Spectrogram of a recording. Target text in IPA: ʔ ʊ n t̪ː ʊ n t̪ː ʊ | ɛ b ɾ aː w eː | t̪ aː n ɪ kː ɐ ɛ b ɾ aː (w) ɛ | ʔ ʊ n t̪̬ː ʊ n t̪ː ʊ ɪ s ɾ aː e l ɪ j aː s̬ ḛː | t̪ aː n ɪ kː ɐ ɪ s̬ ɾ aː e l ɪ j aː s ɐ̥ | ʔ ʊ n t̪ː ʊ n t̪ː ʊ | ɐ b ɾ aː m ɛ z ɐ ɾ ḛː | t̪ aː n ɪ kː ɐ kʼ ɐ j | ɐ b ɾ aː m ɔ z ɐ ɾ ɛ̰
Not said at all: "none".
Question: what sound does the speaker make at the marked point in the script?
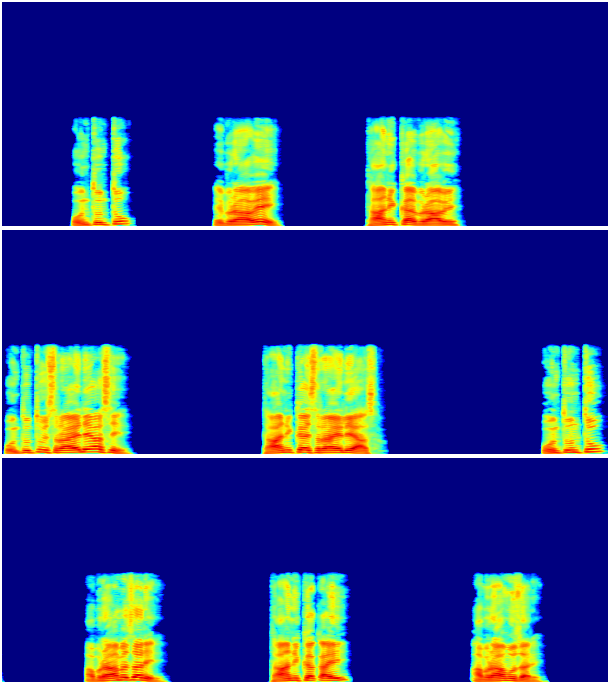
w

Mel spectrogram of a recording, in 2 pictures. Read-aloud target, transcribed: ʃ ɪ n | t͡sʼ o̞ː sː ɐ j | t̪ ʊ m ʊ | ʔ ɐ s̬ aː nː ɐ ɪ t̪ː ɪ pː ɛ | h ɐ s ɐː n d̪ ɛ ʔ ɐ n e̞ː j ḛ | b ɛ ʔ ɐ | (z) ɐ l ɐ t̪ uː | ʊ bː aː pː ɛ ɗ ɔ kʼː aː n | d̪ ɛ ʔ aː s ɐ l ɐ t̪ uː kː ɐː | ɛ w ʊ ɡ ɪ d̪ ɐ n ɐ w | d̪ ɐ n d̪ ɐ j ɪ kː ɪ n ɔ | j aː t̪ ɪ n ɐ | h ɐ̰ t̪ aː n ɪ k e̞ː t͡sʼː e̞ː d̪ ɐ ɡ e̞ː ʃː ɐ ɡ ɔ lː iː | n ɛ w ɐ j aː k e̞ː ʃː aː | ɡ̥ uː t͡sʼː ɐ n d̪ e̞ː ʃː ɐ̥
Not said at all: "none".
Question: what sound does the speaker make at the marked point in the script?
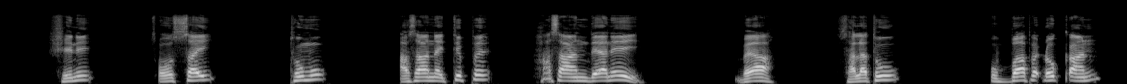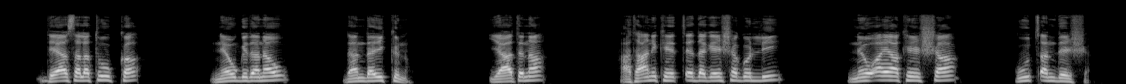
s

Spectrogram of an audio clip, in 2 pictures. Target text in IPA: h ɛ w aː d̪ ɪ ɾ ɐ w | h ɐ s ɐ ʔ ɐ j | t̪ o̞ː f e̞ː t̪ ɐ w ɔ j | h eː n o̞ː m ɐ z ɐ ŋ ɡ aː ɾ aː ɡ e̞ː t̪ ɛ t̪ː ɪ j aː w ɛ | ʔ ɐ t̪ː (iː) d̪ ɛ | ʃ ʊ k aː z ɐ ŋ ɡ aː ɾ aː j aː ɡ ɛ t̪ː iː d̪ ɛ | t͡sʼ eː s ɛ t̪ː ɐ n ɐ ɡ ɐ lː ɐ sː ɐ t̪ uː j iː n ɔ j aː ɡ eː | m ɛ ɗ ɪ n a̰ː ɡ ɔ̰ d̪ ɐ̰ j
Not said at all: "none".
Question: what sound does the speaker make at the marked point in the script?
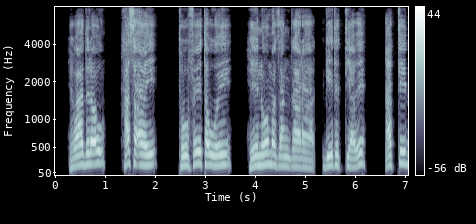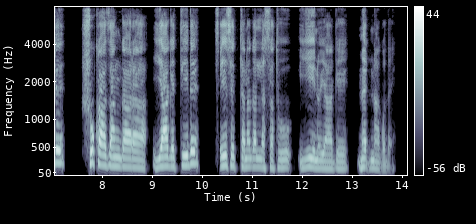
iː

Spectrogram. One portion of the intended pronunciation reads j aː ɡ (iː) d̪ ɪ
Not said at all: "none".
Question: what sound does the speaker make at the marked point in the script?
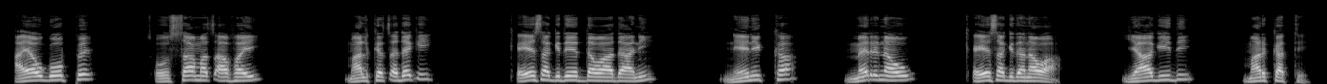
iː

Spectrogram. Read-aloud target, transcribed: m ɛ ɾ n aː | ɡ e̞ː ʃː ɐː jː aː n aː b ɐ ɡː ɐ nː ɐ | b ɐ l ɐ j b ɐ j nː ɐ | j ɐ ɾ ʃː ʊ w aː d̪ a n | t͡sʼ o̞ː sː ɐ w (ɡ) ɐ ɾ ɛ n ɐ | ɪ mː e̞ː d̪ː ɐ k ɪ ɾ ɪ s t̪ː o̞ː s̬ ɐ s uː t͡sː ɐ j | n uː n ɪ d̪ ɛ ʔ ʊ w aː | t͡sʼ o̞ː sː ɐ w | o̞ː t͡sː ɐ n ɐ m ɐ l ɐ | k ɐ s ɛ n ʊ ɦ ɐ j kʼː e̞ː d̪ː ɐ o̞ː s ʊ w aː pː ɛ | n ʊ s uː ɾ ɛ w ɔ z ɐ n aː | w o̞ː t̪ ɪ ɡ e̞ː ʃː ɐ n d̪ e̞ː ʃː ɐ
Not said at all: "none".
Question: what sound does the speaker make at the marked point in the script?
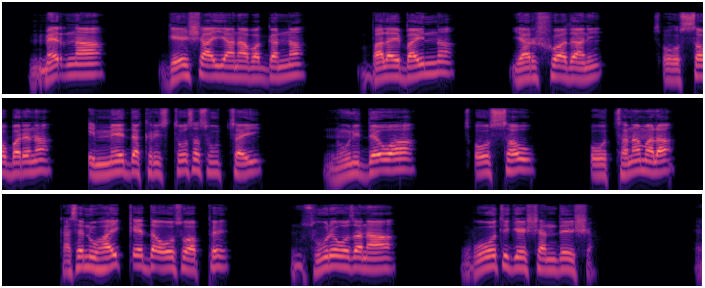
b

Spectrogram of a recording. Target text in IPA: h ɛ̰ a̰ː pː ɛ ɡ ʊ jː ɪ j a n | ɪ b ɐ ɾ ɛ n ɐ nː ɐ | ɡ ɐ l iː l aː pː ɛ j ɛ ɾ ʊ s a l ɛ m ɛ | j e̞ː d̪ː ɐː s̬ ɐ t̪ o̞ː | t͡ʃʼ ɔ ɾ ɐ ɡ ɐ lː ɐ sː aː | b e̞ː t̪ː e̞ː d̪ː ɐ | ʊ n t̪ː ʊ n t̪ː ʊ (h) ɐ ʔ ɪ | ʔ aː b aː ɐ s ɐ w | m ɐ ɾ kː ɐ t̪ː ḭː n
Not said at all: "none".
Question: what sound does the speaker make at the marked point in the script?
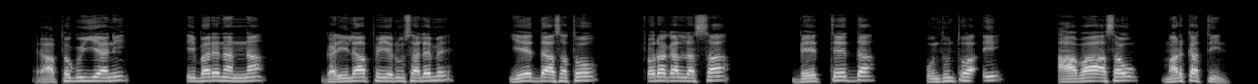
h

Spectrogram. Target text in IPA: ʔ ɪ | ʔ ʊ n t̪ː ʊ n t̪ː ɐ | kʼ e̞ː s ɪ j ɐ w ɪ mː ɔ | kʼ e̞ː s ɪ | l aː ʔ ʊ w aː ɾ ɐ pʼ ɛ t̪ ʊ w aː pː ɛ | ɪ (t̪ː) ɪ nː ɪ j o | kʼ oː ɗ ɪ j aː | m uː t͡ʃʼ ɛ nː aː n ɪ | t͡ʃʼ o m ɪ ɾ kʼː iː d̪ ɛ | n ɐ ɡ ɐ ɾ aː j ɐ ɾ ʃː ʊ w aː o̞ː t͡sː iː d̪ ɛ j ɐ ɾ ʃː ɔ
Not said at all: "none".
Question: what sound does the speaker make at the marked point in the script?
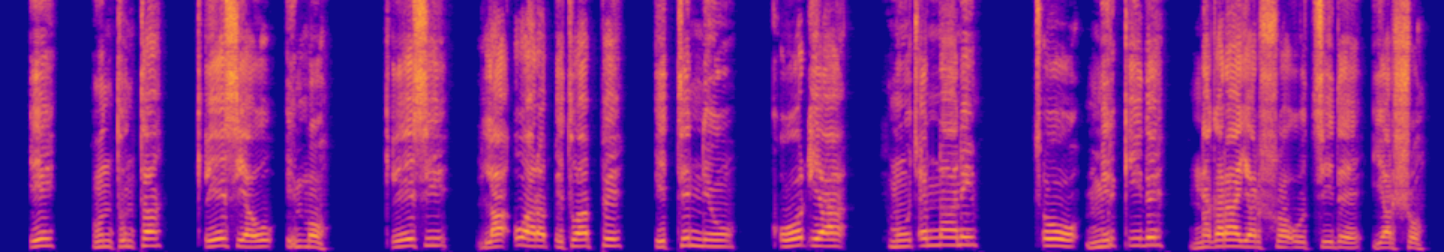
t̪ː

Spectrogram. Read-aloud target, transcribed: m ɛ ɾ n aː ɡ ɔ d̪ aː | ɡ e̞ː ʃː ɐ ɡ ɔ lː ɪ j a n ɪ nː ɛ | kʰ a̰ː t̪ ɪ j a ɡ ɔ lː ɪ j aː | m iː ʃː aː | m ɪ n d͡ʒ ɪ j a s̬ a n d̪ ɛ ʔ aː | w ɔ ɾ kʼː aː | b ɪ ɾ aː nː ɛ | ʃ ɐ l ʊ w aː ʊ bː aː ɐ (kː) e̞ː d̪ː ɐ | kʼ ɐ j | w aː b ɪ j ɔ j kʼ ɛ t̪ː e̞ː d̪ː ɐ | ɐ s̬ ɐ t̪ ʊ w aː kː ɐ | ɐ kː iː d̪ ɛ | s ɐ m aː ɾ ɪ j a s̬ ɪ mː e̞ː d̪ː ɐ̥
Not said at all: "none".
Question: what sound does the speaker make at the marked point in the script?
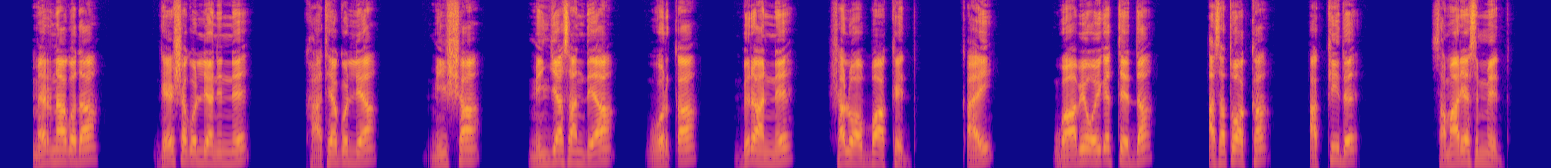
kː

